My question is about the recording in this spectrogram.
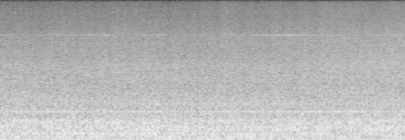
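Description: Fishing boat's engine running steadily while under way, heard as a continuous rumble with wind noise on the microphone.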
